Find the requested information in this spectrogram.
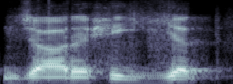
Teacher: اور یا کے اوپر تشدید پڑھنی ہے، یا کو 2 بار پڑھنا ہے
